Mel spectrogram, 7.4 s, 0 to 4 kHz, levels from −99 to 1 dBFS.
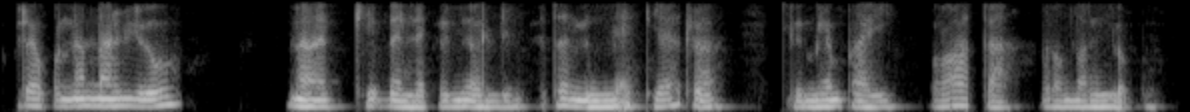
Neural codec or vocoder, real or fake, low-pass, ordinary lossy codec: codec, 24 kHz, 1.5 kbps, HILCodec; fake; 3.6 kHz; none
